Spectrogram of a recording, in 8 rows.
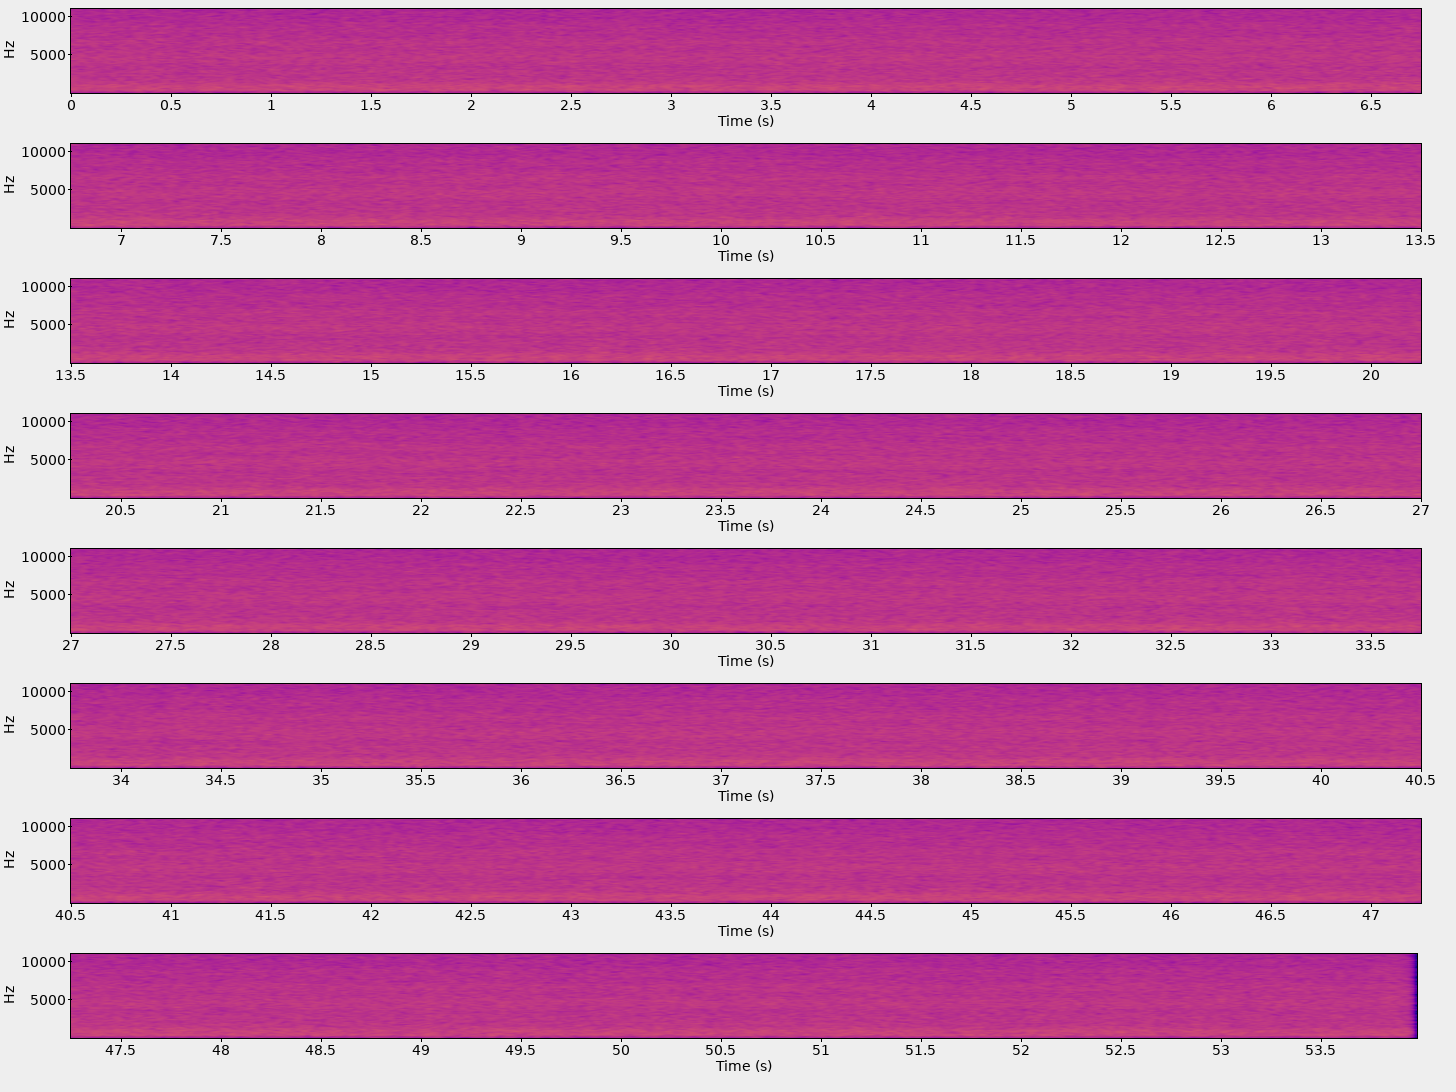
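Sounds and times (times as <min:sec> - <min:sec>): waterfall rushing into pool: 0:00.0 - 0:53.9.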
